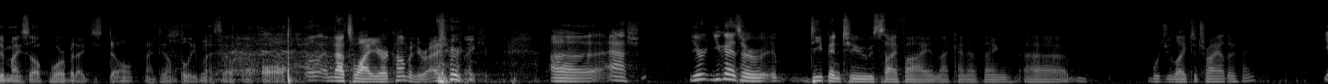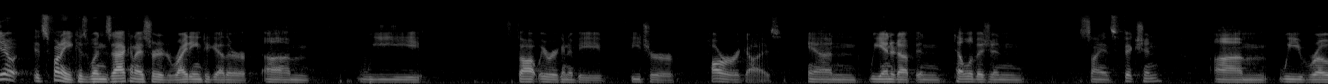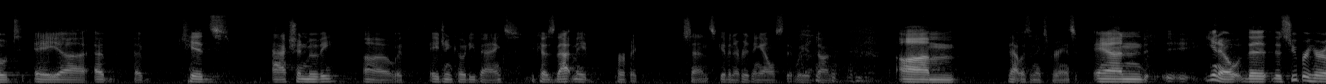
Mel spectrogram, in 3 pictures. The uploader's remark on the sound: Recorded live at the Austin Film Festival on October 24, 2013.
